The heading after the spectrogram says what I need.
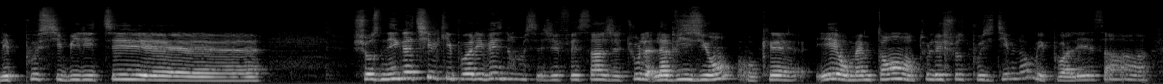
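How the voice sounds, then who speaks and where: A woman with an Italian accent, fairly high in pitch, at a fairly slow pace with ordinary pitch variation. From Italy. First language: Italian (speaking French). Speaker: boxing coach and artist. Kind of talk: personal testimony interview. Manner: hesitant, with many filler sounds.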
